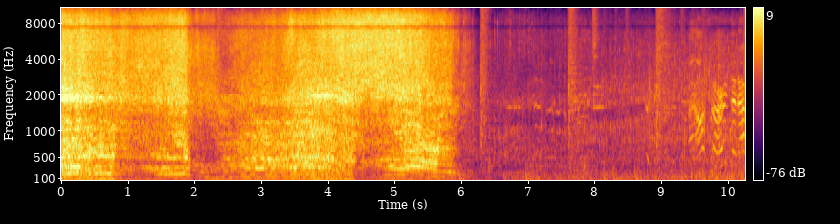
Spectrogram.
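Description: Highly tuned Nissan GT-R race cars rated around 4,000 horsepower each rev loudly at a drag racing event, a roaring engine note for about six seconds that then drops away to quieter background noise, with people talking.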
